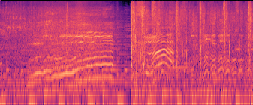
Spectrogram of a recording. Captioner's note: laughing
